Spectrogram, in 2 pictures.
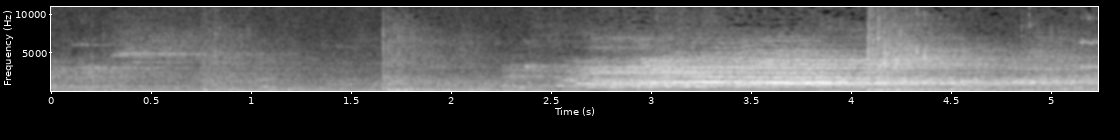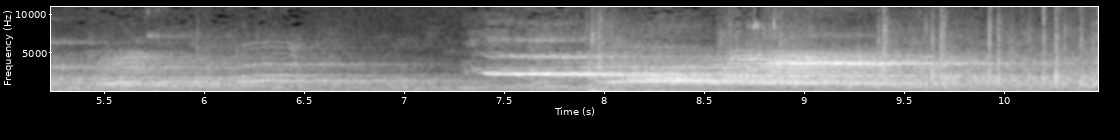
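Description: A volleyball is struck hard during a rally.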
